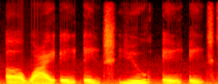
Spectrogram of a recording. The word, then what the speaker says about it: Yahuah: It is not fair knowing Yahuah. Some people pronounce it Yahuwah, and some people pronounce it Yahuwah. It is not Yahweh.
